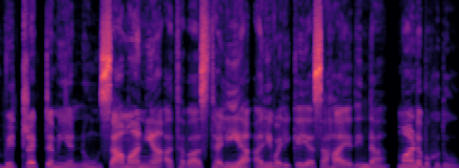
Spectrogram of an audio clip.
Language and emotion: Kannada, neutral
